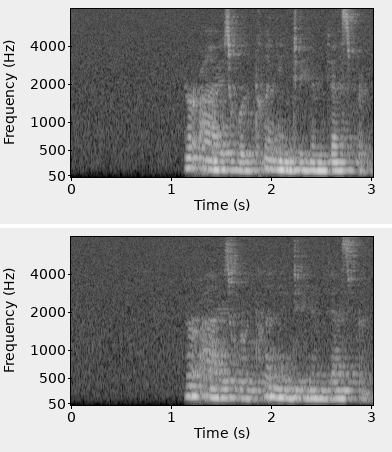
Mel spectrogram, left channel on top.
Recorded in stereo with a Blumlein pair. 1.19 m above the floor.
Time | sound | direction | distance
1.1 | a woman speaking | 30° left | 3 m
